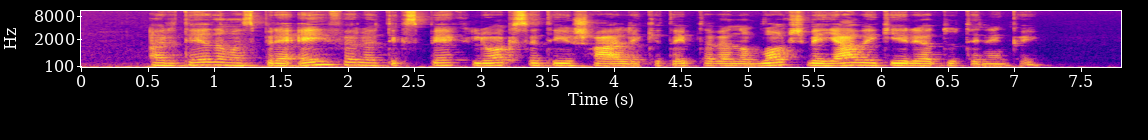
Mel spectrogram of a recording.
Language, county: Lithuanian, Klaipėda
